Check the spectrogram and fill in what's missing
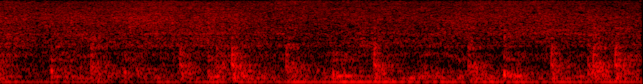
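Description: Vegetable rice with sambar powder and chilli powder being stirred in a pan, a steady soft scraping and sizzling texture with rhythmic spoon strokes, close and continuous, no voices.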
